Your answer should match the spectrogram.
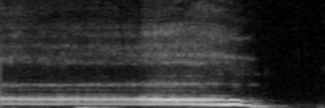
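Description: A person's voice imitates a goat with one drawn-out, nasal bleating tone that holds steady, then drops and trails off, close and fairly loud.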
